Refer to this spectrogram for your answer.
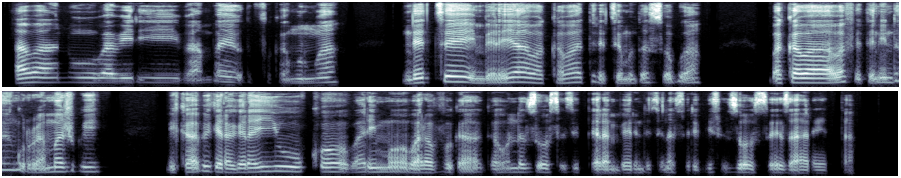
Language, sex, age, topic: Kinyarwanda, female, 25-35, government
